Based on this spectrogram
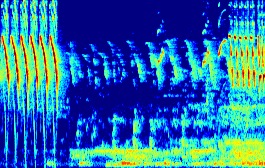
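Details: Canary in master-style 'gacor' song: five loud falling whistled sweeps open, followed by a quiet stretch of faint chirps over a low rumbling background, closing with a bright rapid trill of repeated notes.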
